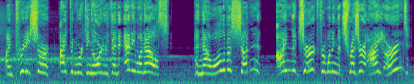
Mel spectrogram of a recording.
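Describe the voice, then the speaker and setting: Small cartoonish game crab, extremely high voice, slow stretched delivery, whiny, stammering, aggrieved, music behind. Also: female voice. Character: frantic, aggrieved little hermit crab, young underdog hero. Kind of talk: video game cutscene acting.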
